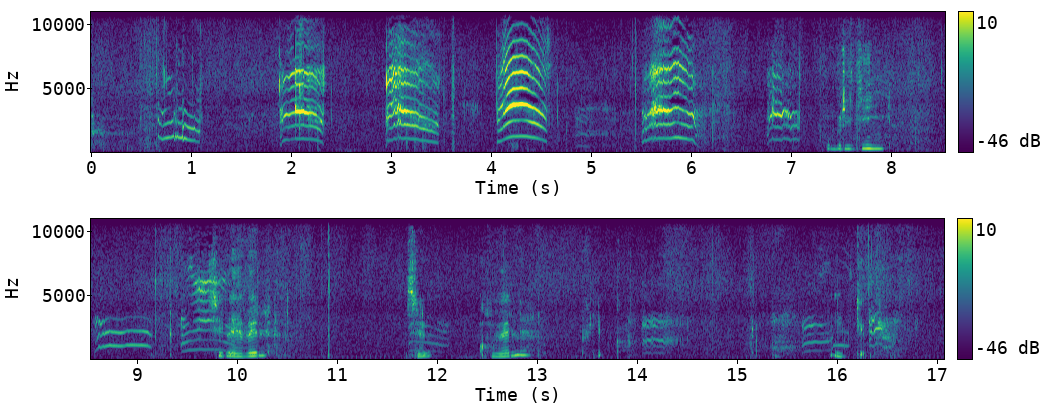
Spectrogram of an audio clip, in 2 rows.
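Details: Peterbald kittens born October 2013, a litter of four: repeated thin, high arching meows, several in quick succession, with a soft lower squeak and faint human voices in the background.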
